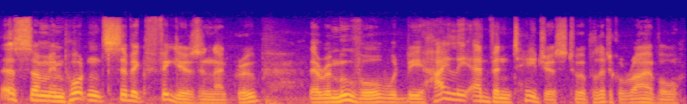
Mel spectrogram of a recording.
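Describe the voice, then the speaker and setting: An actor playing a composed, refined gentleman sleuth in an old-time radio drama, speaking formally. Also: on the low side, sing-song, moderate pace. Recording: noisy vehicle ambience behind.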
